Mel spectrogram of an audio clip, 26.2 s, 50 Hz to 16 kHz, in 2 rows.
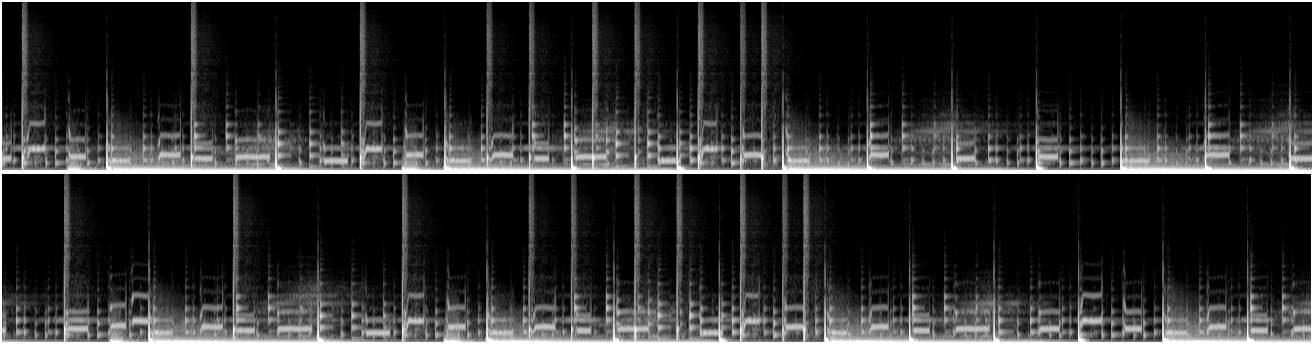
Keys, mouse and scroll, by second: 0.2 click, 3.1 space, 3.5 ctrl+alt+click, 10.8 alt+click, 13.1-14.7 typing, 14.9 ctrl+alt+click, 16.3 ctrl+d, 17.0 ctrl+d, 17.4 space, 17.5 click, 18.0 ctrl+alt+click, 20.7 space, 20.9 ctrl+click, 23.0 alt+click.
